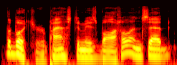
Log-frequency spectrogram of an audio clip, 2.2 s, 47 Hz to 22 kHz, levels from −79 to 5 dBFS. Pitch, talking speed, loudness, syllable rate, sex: 110 Hz, 215 wpm, -19 LUFS, 5.6 syllables/s, male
